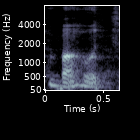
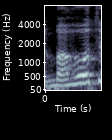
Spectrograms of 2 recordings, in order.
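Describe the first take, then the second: First: बहुत with short "u", "bahut"; correct pronunciation. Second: बहुत as "bahot", with "o"; wrong pronunciation. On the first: Teacher giving pupils the right form, बहुत with short "u". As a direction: end बहुत on a short "hut". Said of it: "बल्कि क्या बोलते हैं". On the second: Teacher showing pupils the mistake, बहुत said "bahot". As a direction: say बहुत with an "o" vowel. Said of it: "बहुत नहीं बोला जाता". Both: Shown as a demonstration.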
